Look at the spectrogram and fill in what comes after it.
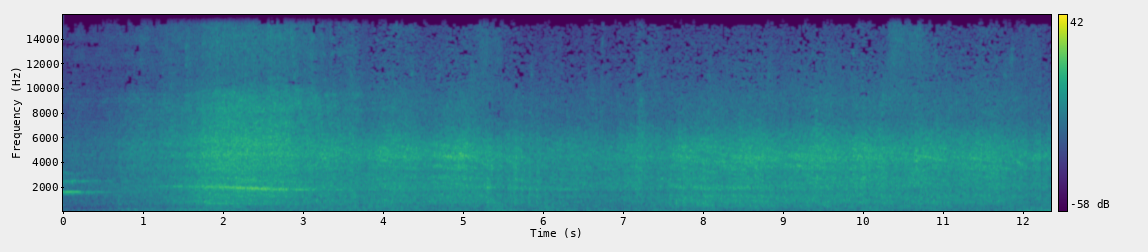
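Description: Container freight train hauled by an EF210 electric locomotive passing at speed, about 98 km/h: a steady rush of wheel and rail noise with clickety-clack from the wagons. A faint falling whine comes about two seconds in.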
